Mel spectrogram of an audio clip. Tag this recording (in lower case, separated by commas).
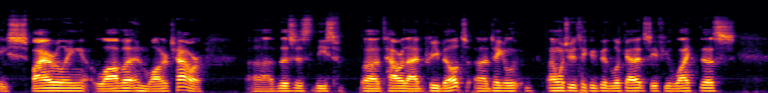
speech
